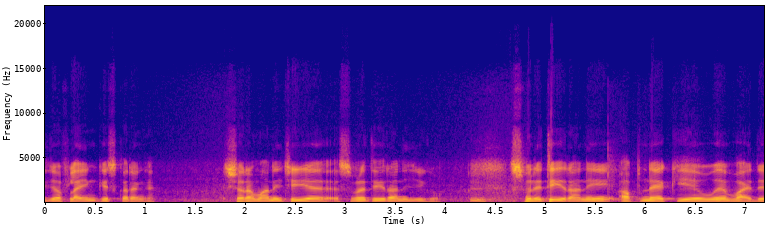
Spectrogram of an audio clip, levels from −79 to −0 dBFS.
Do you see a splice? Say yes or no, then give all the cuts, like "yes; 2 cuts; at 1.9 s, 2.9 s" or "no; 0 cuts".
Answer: no; 0 cuts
